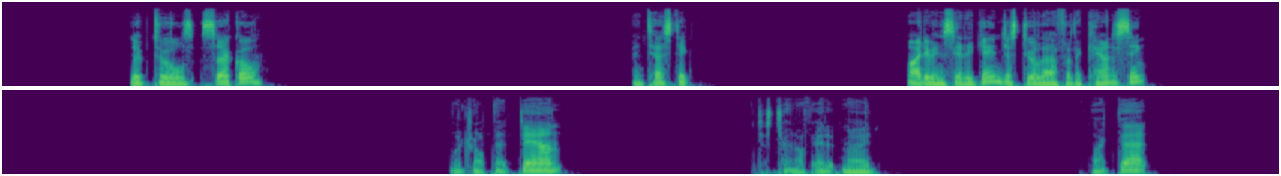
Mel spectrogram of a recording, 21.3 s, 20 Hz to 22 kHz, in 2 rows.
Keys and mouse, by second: 3.7-6.3 middle drag, 12.5 middle click, 14.5-16.9 drag, 17.9 click, 19.2-20.9 drag.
